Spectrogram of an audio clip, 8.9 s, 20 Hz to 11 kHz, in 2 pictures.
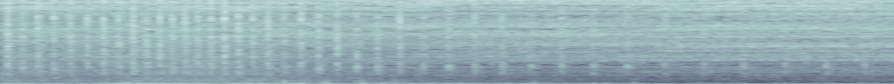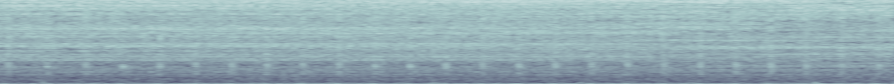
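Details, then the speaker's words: A 1976 Dodge Dart with a 318 V8, mileage unknown, idling with the valve cover off. Light, fast ticking over a low, uneven idle with some hiss, from one bank only: valve train ticking, suspected collapsed lifter or loose rockers. "there's there's clatter back and forth and that could be the noise because maybe more than one's doing it at a time"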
